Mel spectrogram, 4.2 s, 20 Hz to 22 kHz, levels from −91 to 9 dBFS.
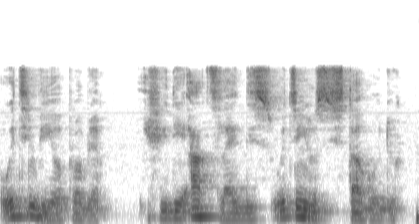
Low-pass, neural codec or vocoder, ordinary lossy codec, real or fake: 7.2 kHz; none; none; real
